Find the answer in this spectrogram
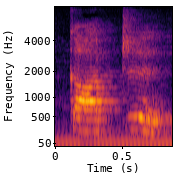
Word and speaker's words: காற்று: தெரிஞ்சாச்சு இந்த ரகரமே அதோடைய மெய்யெழுத்து ர் கூட சேர்ந்து வருது ஒரு சொல்லில் அப்படின்னா அதை நாம எப்படி உச்சரிக்கணும் ட ட அப்படின்னு உச்சரிக்கணும் எடுத்துக்காட்டா காற்று அவ்வளவுதான் அடுத்து அந்த வல்லின ரகரம்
